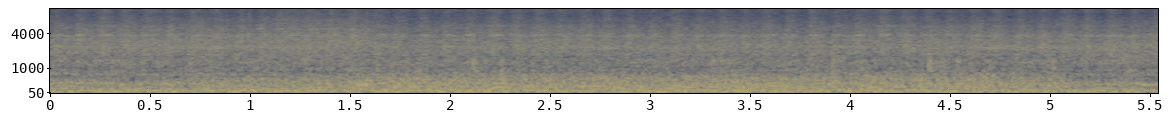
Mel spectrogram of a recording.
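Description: Steady, continuous rumble of a train running in Transport Fever 2, with broad rolling rail noise and faint clickety-clack, even in level throughout with no voices.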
